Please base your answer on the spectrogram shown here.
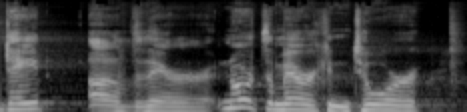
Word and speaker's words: Týr: It's Tour. Okay. We know how to pronounce it, but we're in America, so we're going to say Tear. Because it's too hard to say Tour all the time.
